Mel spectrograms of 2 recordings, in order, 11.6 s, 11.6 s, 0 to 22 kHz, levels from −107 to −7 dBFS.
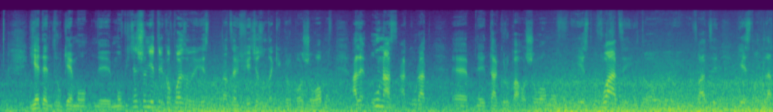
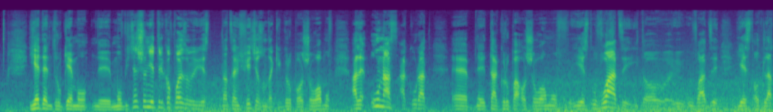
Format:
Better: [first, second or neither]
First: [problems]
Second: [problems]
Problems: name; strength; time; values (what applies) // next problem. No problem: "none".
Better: second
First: wind noise on the microphone; heavy; 6 dB below the speech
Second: wind noise on the microphone; occasional gusts; 15 dB below the speech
